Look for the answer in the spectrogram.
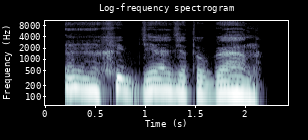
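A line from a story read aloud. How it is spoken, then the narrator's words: Dejected voice. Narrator (Russian): упавшим голосом проговорил Метта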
